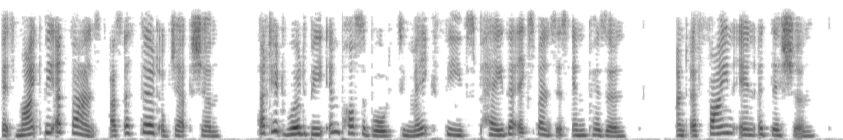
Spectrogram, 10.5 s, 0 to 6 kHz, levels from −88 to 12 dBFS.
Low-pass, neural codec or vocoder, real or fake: 5.4 kHz; none; real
